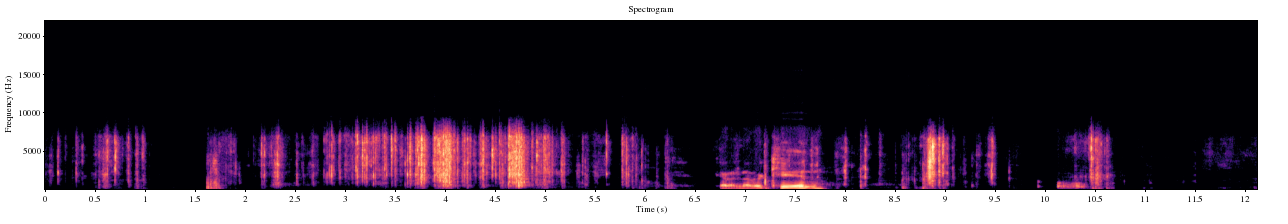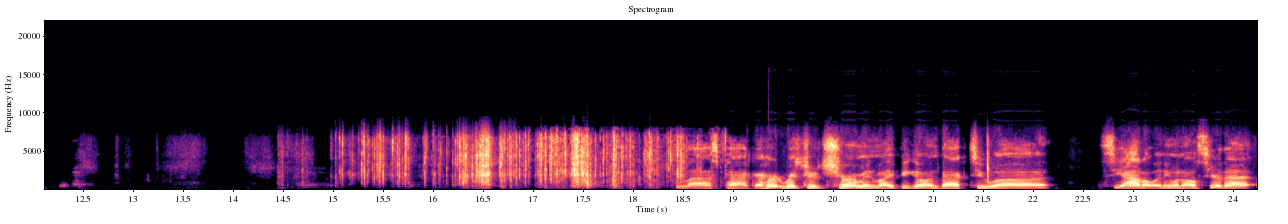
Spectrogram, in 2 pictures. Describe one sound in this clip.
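Trading cards rustle and click as they are shuffled and sorted.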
